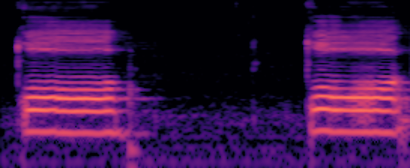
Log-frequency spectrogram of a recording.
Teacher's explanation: طا کا مخرج سیم تا اور دال کا ہے، یعنی زبان کی نوک اوپر والے دانتوں کے جڑ سے اندر کی طرف جڑ میں لگے گی تو طا کی ادائیگی ہوگی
